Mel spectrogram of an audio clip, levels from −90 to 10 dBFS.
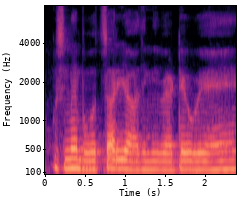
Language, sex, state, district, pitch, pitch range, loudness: Hindi, male, Uttar Pradesh, Shamli, 150 Hz, 145-155 Hz, -14 LUFS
